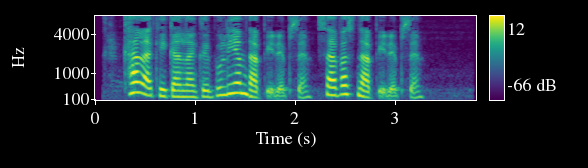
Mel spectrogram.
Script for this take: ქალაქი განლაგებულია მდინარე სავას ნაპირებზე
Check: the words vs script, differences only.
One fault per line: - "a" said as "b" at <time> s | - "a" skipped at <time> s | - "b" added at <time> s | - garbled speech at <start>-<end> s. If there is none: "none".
- "მდინარე" said as "ნაპირებზე" at 1.6 s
